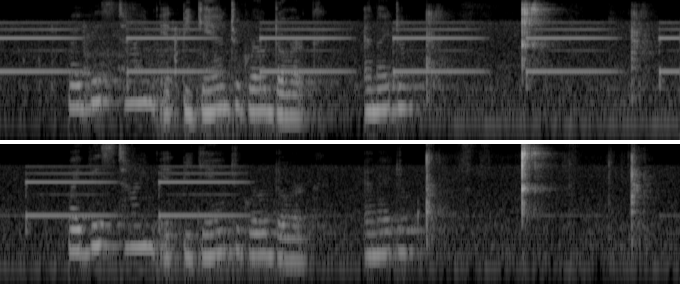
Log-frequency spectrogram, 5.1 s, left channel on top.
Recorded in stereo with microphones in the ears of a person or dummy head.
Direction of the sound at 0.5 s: 30° right (ahead or behind).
